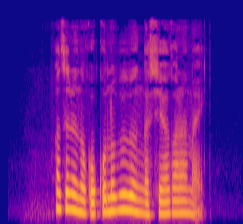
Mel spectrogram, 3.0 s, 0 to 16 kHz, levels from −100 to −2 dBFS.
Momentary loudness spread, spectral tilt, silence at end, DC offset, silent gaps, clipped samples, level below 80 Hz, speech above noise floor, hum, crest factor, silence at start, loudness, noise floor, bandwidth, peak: 8 LU; -6.5 dB/octave; 0.5 s; under 0.1%; none; under 0.1%; -72 dBFS; 43 dB; none; 16 dB; 0.7 s; -22 LUFS; -64 dBFS; 11.5 kHz; -6 dBFS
